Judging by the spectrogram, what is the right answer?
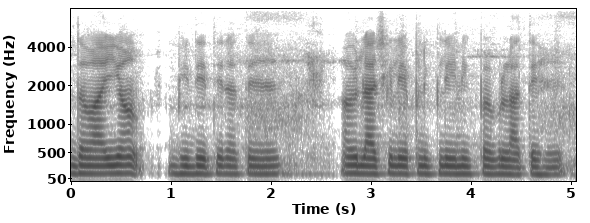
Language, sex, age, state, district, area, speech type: Hindi, female, 45-60, Uttar Pradesh, Bhadohi, urban, spontaneous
